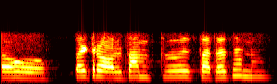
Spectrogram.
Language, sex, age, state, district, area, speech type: Punjabi, female, 18-30, Punjab, Shaheed Bhagat Singh Nagar, rural, conversation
